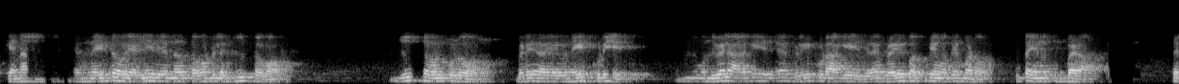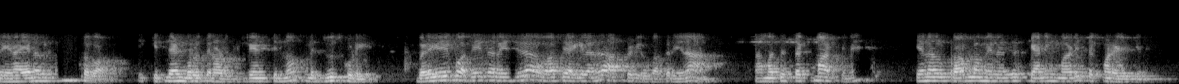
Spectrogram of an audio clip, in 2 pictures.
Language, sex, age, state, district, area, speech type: Kannada, male, 60+, Karnataka, Kolar, rural, conversation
